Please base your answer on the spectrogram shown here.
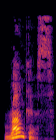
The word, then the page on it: rhonchus: British English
